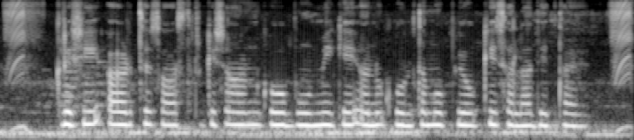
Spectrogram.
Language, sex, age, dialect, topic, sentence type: Hindi, female, 18-24, Hindustani Malvi Khadi Boli, banking, statement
